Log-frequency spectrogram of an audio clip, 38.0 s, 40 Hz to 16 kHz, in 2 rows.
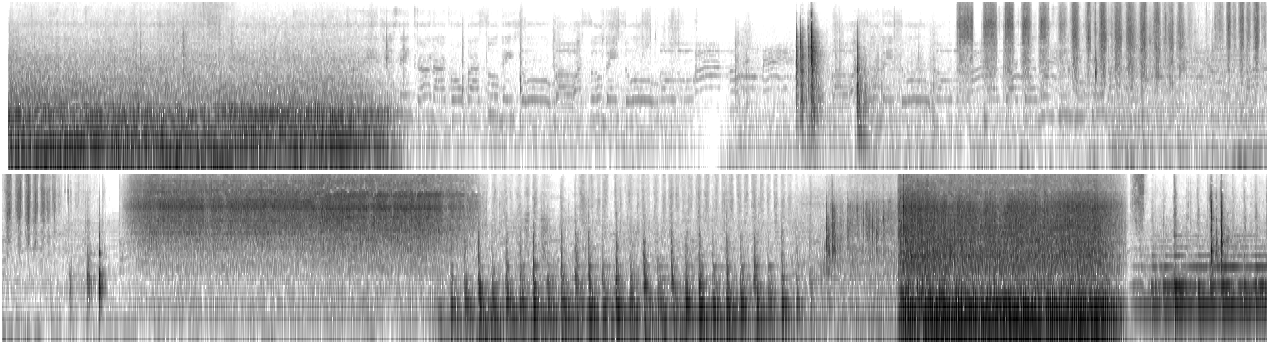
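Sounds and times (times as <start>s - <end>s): engine low rumble: 0.1s - 6.1s
faint music: 0.1s - 20.8s
quick rubbing strokes: 14.3s - 20.0s
steady hiss: 20.8s - 26.1s.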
